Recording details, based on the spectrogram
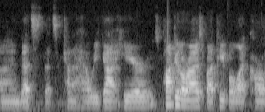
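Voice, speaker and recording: A man with a Southern US accent, medium pitch and moderate pace. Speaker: podcast guest, student of theology and ethics. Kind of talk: casual discussion. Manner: halting, many fillers and repeats.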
